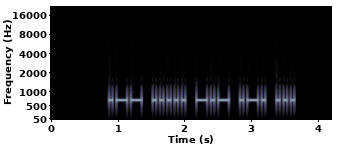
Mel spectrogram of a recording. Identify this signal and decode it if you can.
Morse code, heard as a keyed tone, about 22 wpm, 700 Hz. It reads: W5KRS
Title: USA Call Signs - 5 Characters - 22wpm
